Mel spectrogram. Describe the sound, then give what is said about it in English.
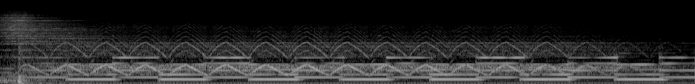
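At the break of a song, an actual steady wailing siren is overdubbed, rising and falling again and again, layered over a sustained two-note organ figure that alternates in an even rhythm underneath. Loud and continuous, with no voices. “Anyway, at the break there, we hear an actual siren overdubbed along with that subliminal two note organ part.”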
